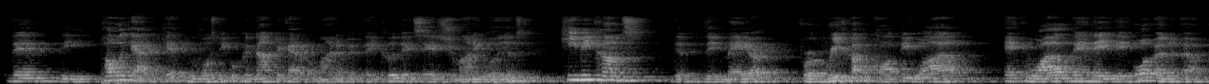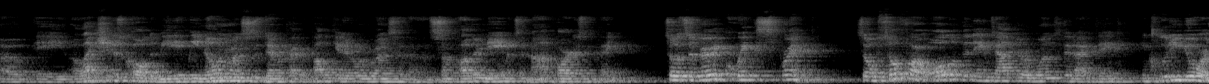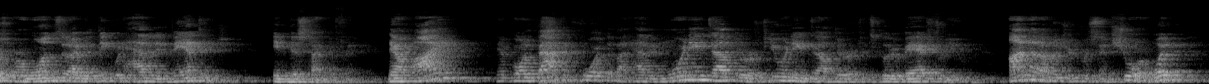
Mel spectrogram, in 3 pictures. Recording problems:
off-mic speech; far
room echo; noticeable; dies away in 0.9 s

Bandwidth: 14.5 kHz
